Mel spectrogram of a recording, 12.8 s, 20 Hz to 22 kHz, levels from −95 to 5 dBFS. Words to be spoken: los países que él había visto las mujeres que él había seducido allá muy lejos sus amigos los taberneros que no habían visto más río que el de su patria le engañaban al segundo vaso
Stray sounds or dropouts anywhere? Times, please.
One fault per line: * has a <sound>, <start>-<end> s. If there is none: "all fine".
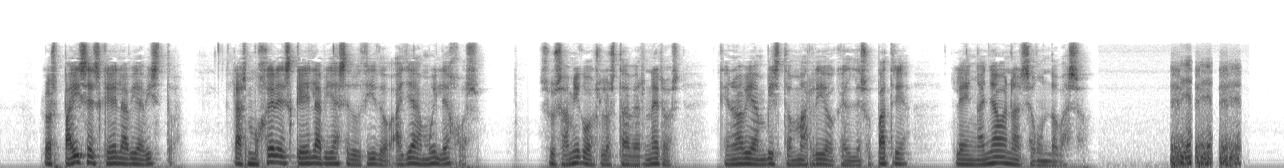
* has a laugh, 11.7-12.4 s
